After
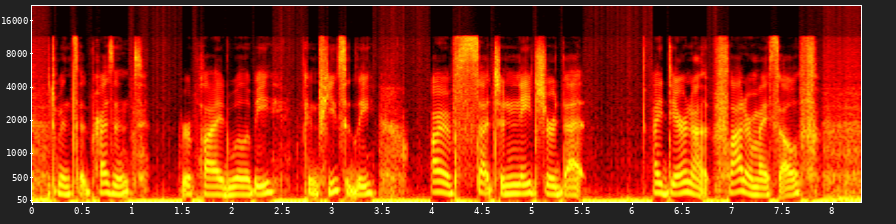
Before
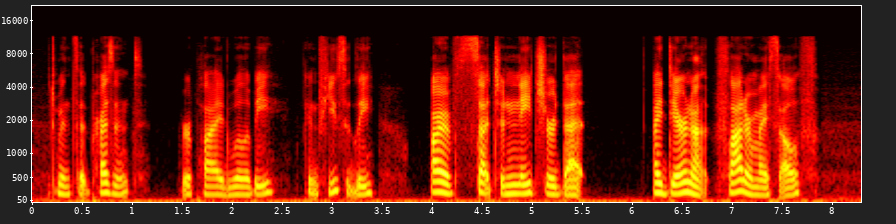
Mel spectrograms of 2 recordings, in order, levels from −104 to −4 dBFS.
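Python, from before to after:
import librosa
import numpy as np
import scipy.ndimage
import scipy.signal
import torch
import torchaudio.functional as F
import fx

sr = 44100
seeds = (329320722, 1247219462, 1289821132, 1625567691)

y = fx.env_flatten(x, sr, amount_pct=100)
y = y * librosa.db_to_amplitude(-6.0)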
